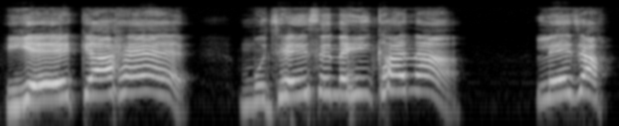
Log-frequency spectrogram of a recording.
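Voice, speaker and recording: A woman doing a shrill scolding mother-in-law. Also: no echo, clean studio sound, exaggerated voice. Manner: shouting, slow drawn-out scolding.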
